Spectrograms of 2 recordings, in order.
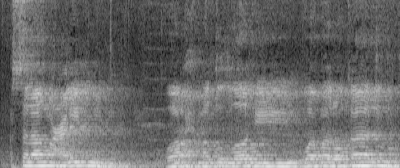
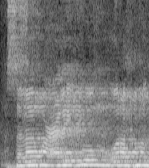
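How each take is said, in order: First: It is said with lower energy. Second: It is said with more energy.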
